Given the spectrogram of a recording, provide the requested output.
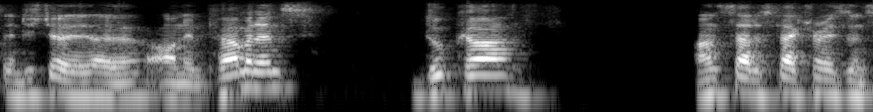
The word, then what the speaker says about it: anicca: Okay, so Vipassana insight knowledge is concerned specifically with the 3 general characteristics of conditioned phenomena: anicca, pronounced anicca, on impermanence; dukkha, unsatisfactoriness and suffering.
